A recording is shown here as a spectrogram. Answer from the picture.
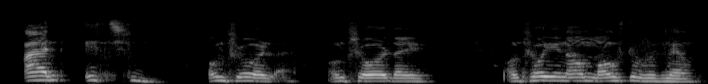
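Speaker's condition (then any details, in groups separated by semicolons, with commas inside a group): Cerebral palsy; wheelchair user since childhood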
